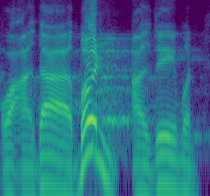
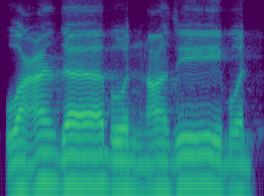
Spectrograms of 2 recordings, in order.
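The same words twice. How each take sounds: First: It is read sharply and forcefully, like anger. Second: It is read calmly without a sharp jolt. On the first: It is only a practice exaggeration. "Latihannya boleh disentak" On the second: This is how it is read in actual recitation. "Tapi baca Quran nggak boleh begitu"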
